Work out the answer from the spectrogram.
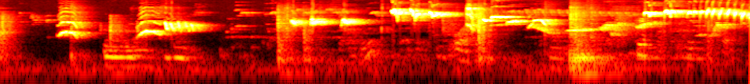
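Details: Lure recording of white-rumped shama song meant to provoke a bird into singing: clear rising whistles, paired downslurred notes, then a fast buzzy trill at the end, with short silent gaps.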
